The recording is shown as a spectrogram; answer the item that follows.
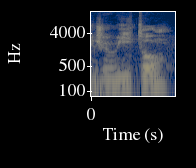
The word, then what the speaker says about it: Gerito: Eventually the ball falls to Gerito. Rhymes with Dorito.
